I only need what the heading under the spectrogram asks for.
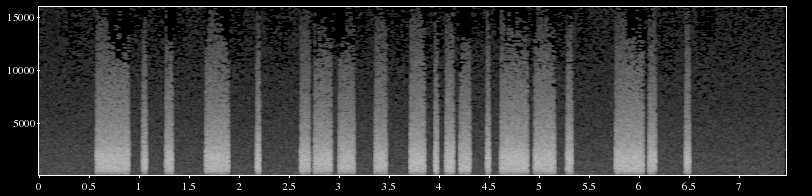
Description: Bursts of noise. There is no code.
